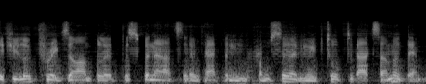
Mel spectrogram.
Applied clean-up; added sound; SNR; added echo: neural separator model SepFormer DNS4.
